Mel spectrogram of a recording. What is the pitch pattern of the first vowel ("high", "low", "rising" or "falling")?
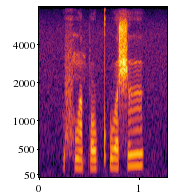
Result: low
